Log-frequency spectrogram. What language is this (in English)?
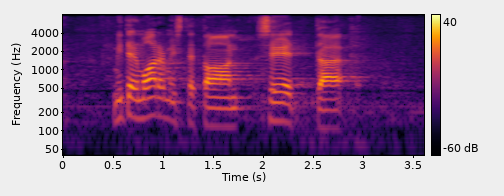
Finnish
